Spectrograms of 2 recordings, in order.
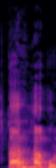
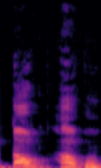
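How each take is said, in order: First: तर हा कू with a thin, light ra in तर; wrong thin ra. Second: तर हा कू slowly, with a thick, rounded ra; full heavy ra. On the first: Teacher showing pupils the mistake, thin ra in तर हा कू. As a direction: flatten तर to a thin "tair" in तर हा कू. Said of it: "तर हा कू नहीं". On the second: Teacher correcting the mistake, heavy ra in तर हा कू. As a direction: fill out the ra of तर in तर हा कू. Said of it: "रॉ को पुर करेंगे". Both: Shown as a demonstration.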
